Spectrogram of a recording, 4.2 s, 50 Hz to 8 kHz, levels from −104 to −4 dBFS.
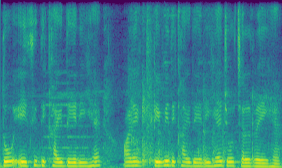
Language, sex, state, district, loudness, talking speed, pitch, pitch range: Hindi, female, Haryana, Jhajjar, -14 LUFS, 240 wpm, 180 Hz, 165-185 Hz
